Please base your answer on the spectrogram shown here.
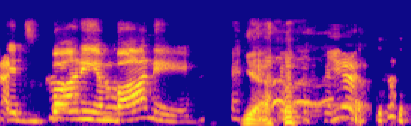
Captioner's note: laughing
